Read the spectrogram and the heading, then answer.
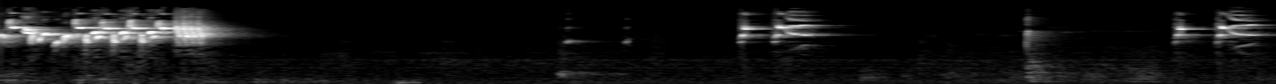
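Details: European goldfinch in the Widani style from Moroccan valleys: a short dense burst of high tinkling twitters, followed by sparse, sharp chirps spaced one to two seconds apart.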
